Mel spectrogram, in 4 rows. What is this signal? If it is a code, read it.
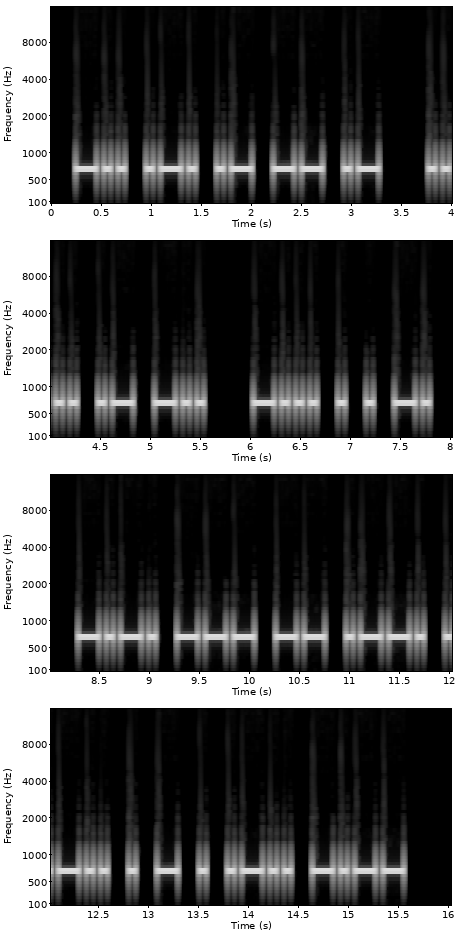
Morse code, heard as a keyed tone, about 17 wpm, 700 Hz. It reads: DRAMA HAD BEEN COMPLETELY
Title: Sentences from Top 1600 Words 17wpm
